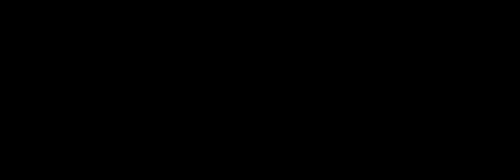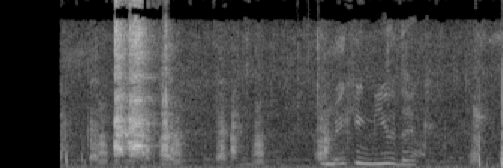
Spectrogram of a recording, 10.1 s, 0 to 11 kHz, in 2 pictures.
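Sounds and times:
flamingos honking: 5.6s - 8.6s.

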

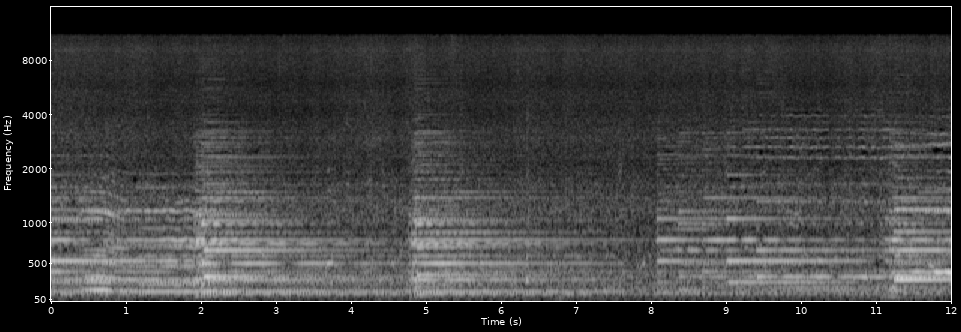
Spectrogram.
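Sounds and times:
acoustic guitar: 0.0s - 12.0s
sustained lead notes: 0.0s - 12.0s.

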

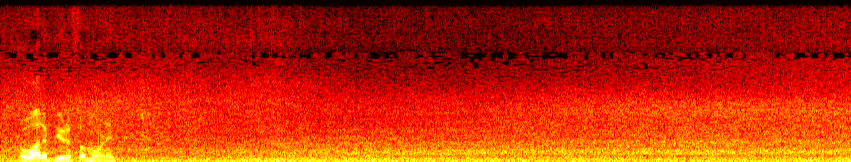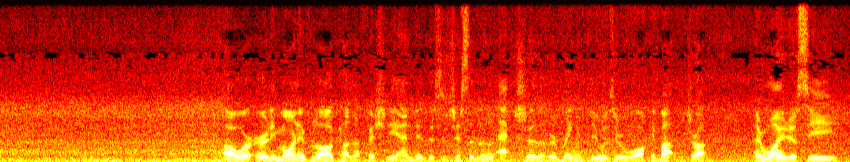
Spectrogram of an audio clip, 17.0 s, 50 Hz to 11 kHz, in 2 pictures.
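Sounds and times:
ocean surf breaking: 0.0s - 17.0s.

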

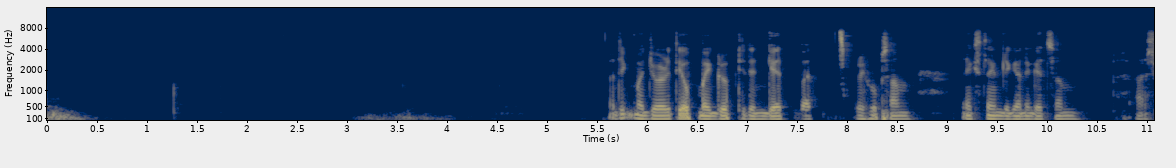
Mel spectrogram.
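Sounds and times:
computer mouse click: 1.3s - 2.5s.

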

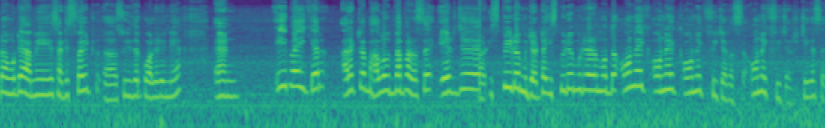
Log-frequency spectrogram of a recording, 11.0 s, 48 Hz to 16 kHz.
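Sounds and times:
man talking: 0.0s - 11.0s
motorcycle riding noise: 0.0s - 11.0s.

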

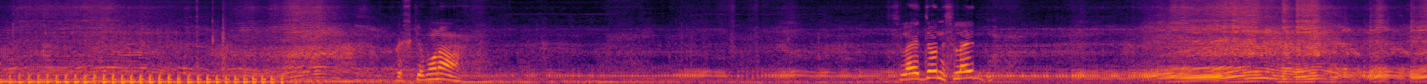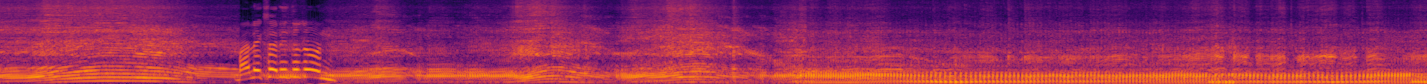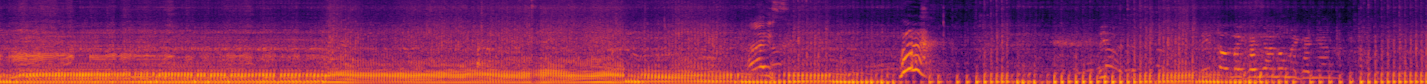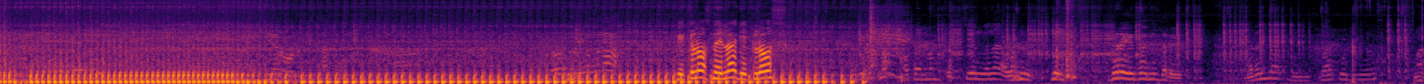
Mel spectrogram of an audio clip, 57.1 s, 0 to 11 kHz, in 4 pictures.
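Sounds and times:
dirt bike engines revving: 0.0s - 57.0s.

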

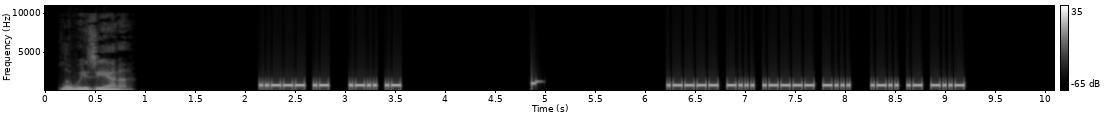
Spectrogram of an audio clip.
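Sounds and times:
morse code tone: 6.2s - 9.2s.

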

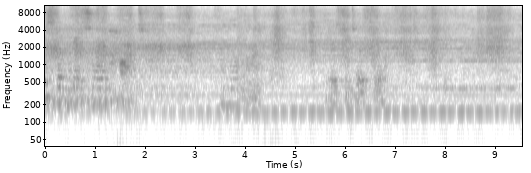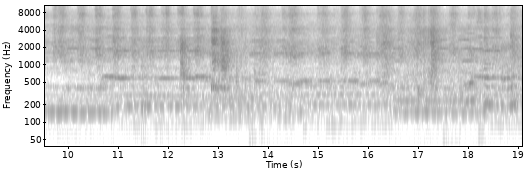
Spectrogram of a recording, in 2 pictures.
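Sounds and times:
electric hair clippers buzzing: 0.0s - 19.0s.

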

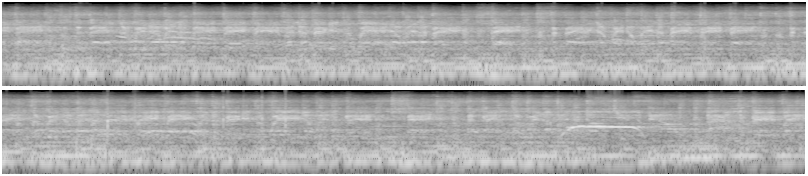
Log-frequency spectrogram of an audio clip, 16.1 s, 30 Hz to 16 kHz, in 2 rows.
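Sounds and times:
upbeat dance music with singing: 0.0s - 16.0s.

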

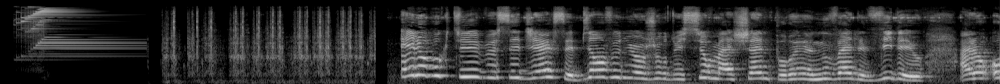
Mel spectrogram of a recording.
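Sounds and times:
shimmering chime: 0.2s - 1.5s
typewriter key clicks: 1.6s - 3.8s.

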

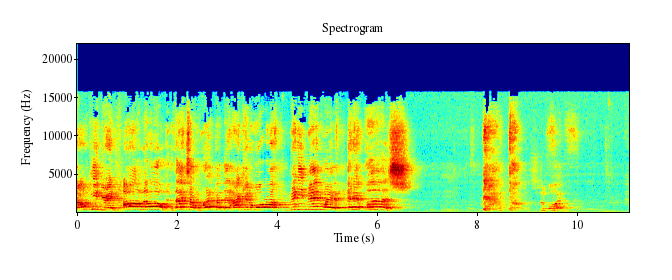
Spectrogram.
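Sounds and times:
man coughing: 8.1s - 9.0s.

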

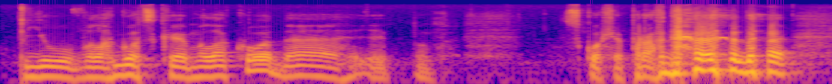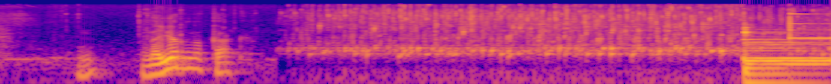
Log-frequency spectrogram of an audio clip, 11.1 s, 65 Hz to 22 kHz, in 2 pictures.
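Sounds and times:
trickle of running water: 7.4s - 10.6s.

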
